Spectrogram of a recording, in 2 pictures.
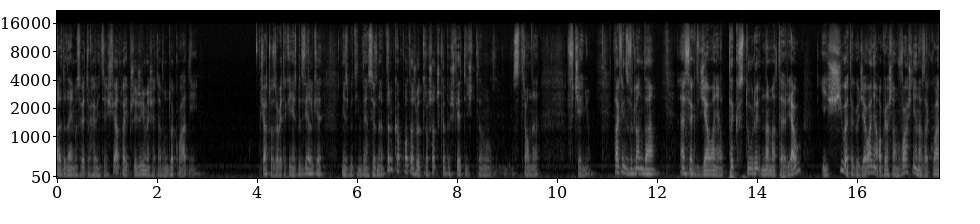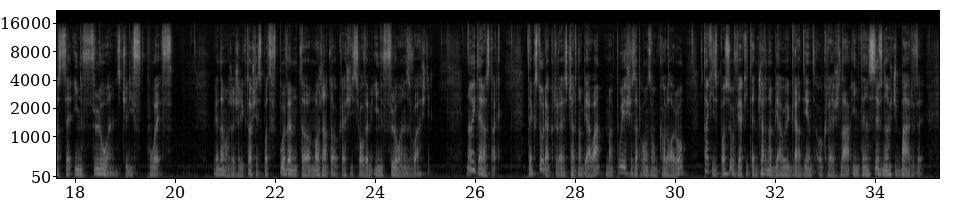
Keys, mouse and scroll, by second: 0.0 click, 0.6 click.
